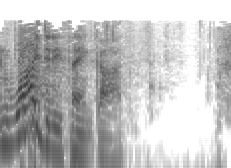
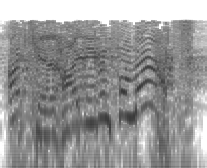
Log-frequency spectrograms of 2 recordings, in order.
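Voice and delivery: high-pitched, cornered cry; preacher voicing a cornered Jonah, high exasperated cry; Jonah's exasperated outcry; 10 semitones higher than usual. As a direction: cry out as if there is nowhere left to hide.

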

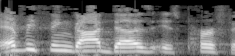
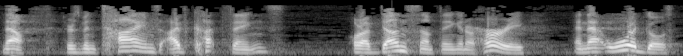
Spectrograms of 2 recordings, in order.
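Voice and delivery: ordinary talk

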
